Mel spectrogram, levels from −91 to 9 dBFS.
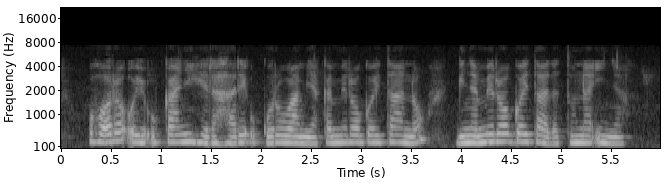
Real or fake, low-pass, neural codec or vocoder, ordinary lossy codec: real; 7.2 kHz; none; none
